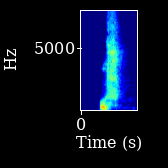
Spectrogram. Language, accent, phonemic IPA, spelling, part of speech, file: French, France, /uʃ/, ouch, interjection, LL-Q150 (fra)-ouch.wav
- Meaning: interjection expressing a sharp pain: ouch!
